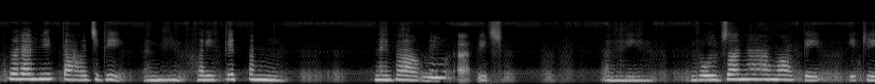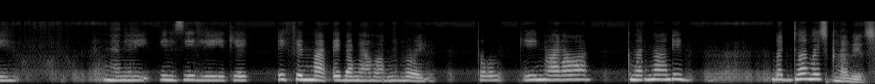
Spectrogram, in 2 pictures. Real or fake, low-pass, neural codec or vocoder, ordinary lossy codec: fake; none; codec, 16 kHz, 0.5 kbps, FreqCodec, smaller model; none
